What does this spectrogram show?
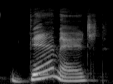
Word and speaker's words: damaged: palavra muito comum para pacote packaging a embalagem damaged danificada e atenção a pronúncia damag damag Porque como a gente não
